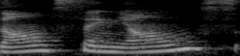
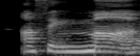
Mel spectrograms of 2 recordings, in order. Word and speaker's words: enseignements: ma pratique aussi, je veux comme donner les enseignances, how do you say that? The teachings? Enseignements, thank you.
